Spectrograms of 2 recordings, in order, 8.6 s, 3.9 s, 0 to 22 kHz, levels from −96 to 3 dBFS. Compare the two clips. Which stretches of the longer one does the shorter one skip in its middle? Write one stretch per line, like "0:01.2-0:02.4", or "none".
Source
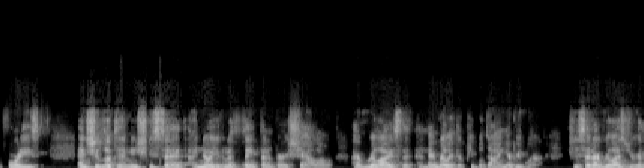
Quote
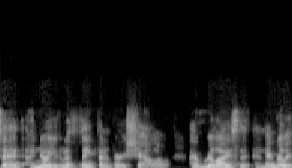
none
